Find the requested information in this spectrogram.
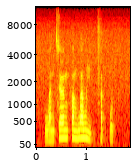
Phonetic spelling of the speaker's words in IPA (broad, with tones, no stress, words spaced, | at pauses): wɐ˨nt͡sœː˥ŋfɐ˥m wɐ˥wiː˨p̚ t̪ʰɐ˧k̚pʊ˨k̚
